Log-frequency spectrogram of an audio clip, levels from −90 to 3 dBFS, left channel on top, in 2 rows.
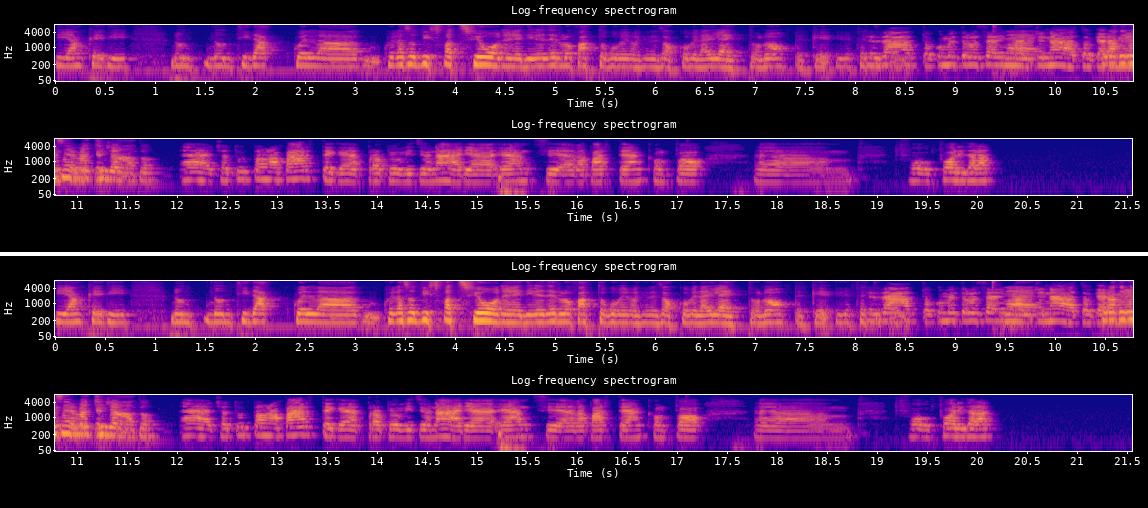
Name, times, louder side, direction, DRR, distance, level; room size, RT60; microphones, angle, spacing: voice 1, 0.0-8.4 9.5-9.8 10.5-11.8, right 4 dB, 40° right, 0.3 m, -27 dB
voice 2, 8.1-11.4 12.0-17.4 17.8-18.7 19.3-20.1, right 2 dB, 20° right, 1.1 m, -30 dB
2.8 x 2.7 x 3.5 m
head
